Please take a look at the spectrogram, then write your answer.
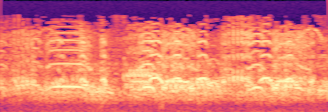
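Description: A large autumn flock of cranes at the Biepsa river calls continuously, many bugling, trumpeting voices overlapping into a dense, steady chorus with brief higher honks rising above the mass.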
